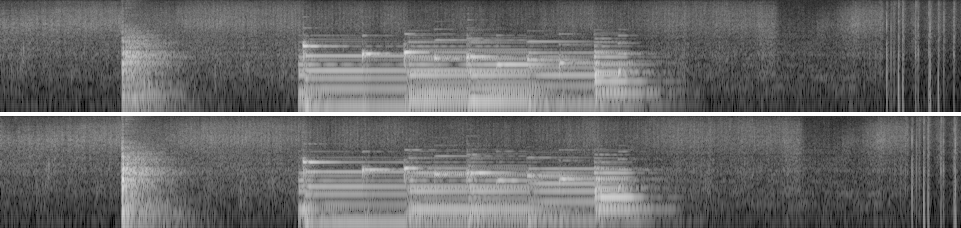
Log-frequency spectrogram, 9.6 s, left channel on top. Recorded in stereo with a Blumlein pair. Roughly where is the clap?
Ahead right.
